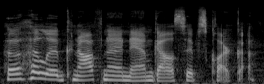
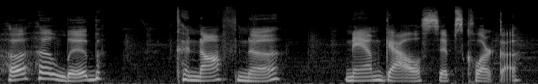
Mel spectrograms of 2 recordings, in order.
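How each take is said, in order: First: The mnemonic is said at a quick pace. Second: The mnemonic is said at a slow pace.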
